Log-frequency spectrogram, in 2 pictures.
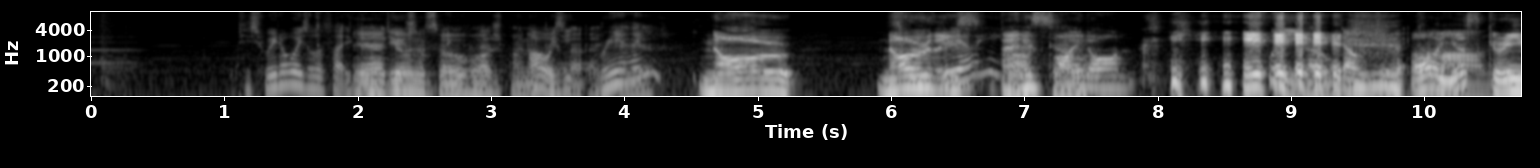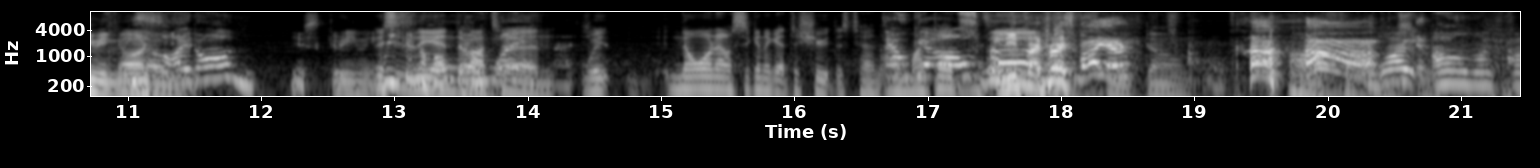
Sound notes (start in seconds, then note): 7.9 laughs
